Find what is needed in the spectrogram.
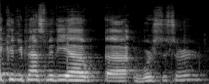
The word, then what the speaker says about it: Worcestershire: It's like saying Worcestershire. Like no one said, so you might as well just say it really fast. Worcestershire.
